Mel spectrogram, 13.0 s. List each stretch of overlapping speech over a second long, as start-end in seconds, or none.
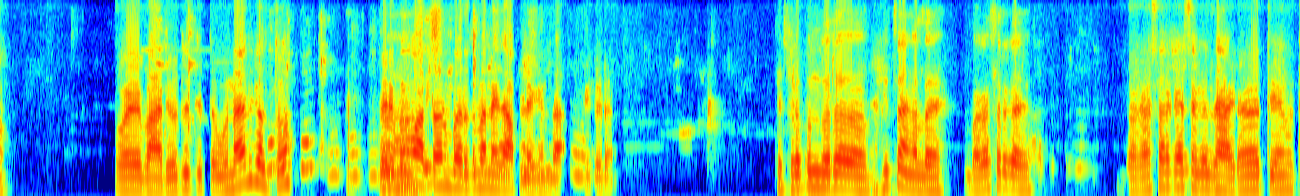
none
